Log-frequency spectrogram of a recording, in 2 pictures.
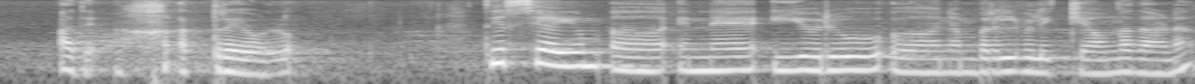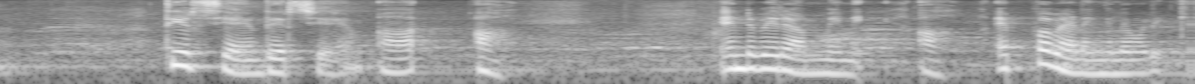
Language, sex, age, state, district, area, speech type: Malayalam, female, 18-30, Kerala, Thrissur, urban, spontaneous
